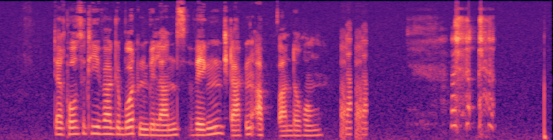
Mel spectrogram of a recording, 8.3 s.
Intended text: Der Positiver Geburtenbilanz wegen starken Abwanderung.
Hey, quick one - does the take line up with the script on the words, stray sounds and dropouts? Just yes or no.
no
